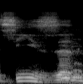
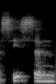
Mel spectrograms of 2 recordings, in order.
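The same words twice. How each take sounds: First: The middle consonant is a buzzing Z sound. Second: The middle consonant is a hissing S sound. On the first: The speaker calls it right. "pakai Z jadi season" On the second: The speaker calls it wrong. "bukan season"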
